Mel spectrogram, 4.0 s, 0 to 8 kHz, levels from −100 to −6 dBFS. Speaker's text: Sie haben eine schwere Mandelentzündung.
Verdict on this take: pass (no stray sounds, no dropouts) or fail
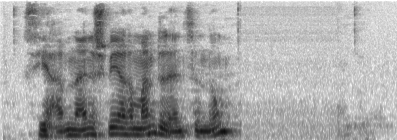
pass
